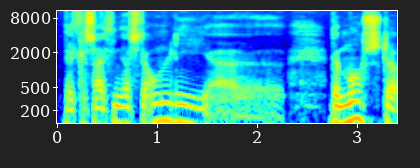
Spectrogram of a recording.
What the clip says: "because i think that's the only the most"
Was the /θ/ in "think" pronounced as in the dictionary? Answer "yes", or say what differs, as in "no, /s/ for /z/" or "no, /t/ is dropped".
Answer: yes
